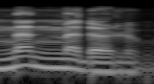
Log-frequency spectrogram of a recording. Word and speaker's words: Nan Madol: Et vous allez parler ce matin, de la cité antique de Nan Madol. C'est comme ça qu'on prononce? – Oui, c'est bien Nan Madol.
